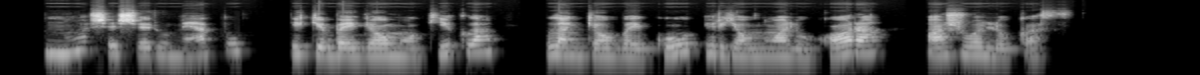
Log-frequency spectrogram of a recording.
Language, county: Lithuanian, Marijampolė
